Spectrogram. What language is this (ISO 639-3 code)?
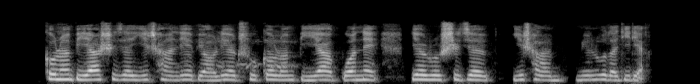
zho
